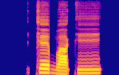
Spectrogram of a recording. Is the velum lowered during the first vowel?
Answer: no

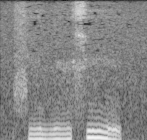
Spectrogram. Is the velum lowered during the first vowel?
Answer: yes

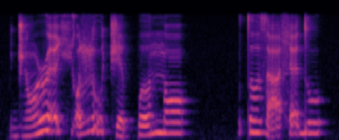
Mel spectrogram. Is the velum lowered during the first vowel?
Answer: yes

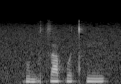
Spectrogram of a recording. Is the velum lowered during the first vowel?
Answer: yes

